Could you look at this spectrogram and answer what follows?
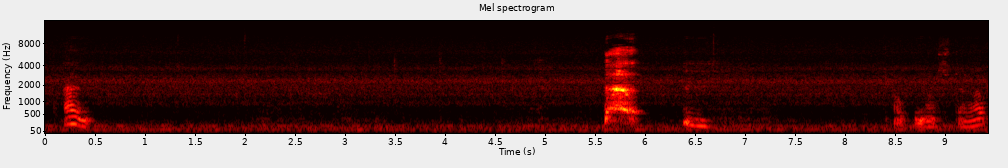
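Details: Sharp, brief voiced hiccups at irregular intervals with quiet room noise between, in a persistent hiccup bout that lasted over 12 minutes and that the person calls painful.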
